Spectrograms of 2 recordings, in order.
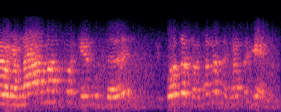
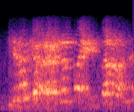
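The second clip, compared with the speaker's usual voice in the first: ruego llorón; 5 semitones higher, 7 dB louder than usual. Acted. Ruego llorón por la guitarra.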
